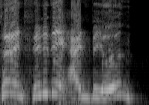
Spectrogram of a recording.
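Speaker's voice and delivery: very loud, belted, thick Scottish accent. Answering someone picturing a Scottish Buzz Lightyear: Buzz Lightyear in thick Scottish accent. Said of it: "Buzz Lightyear with a thick Scottish accent".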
